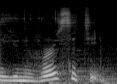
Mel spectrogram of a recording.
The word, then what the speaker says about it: university: But for example, a university, U sounds like a consonant.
